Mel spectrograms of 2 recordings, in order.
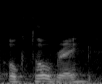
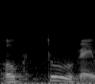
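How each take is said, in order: First: The second vowel is an 'o' sound. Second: The second vowel is a 'u' sound. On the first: The speaker calls it wrong. "you've never heard your teacher say Octobre" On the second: The speaker calls it right. "Octubre with a U in there"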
